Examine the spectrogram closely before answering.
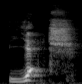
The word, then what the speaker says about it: Giertz: it's made by simone yetch and uh simone's name last name she's swedish is spelled g-i-e-r-t-z and for what i understand it's pronounced yet so hopefully simone i'm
